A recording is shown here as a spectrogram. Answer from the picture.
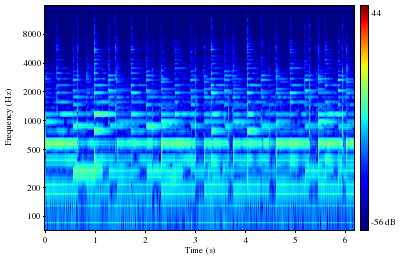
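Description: Three-string cigar box guitar (a kit-built Hobo Fiddle in 1-5-1 tuning) picked fingerstyle, repeating a low-high-middle string pattern with a syncopated rhythm. The same few notes are plucked in a steady stream and ring over one another.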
